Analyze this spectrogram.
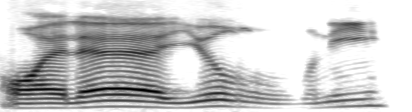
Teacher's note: jadi ada ghain yang kasrah, sukun kasrah tapi dia ditebalkan dan itu boleh karena dia sifatnya isti'la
